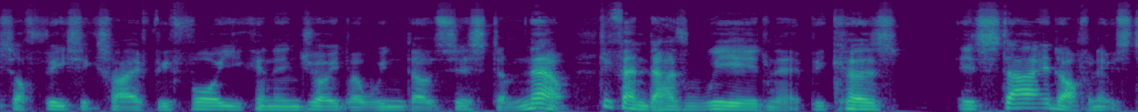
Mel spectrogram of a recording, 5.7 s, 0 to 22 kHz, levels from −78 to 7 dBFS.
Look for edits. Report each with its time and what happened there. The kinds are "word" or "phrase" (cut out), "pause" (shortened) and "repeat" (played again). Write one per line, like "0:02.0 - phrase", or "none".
0:01.7 - phrase
0:03.0 - word
0:03.4 - word
0:03.8 - phrase

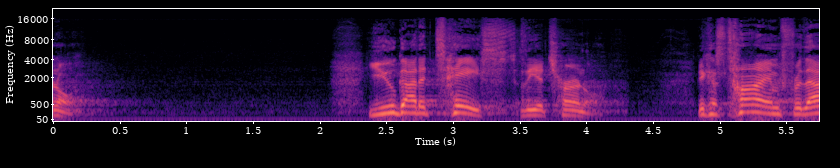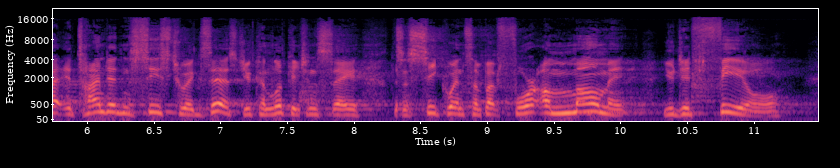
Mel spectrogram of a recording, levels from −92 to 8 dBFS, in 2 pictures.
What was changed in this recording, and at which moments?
0:03.5 - word
0:04.3 - pause
0:07.6 - phrase
0:08.3 - word
0:08.9 - word
0:10.5 - word

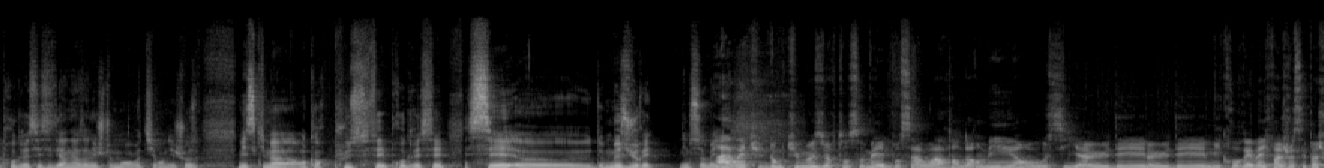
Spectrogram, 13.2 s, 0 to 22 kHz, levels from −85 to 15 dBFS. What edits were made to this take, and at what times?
0:02.3 - pause
0:04.6 - pause
0:09.5 - phrase
0:11.5 - repeat

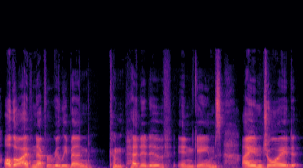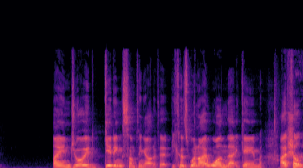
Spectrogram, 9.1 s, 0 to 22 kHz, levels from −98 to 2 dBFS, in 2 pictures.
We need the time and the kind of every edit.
none

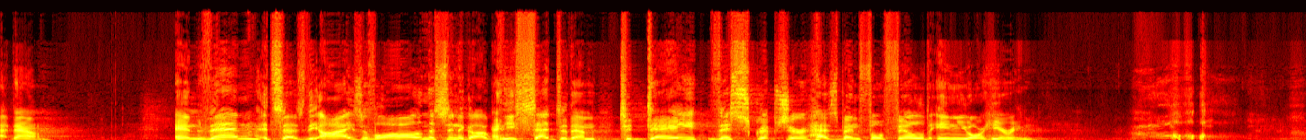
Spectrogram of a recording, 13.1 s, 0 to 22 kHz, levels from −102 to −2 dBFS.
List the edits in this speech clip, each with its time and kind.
0:04.9 - phrase

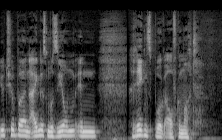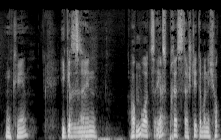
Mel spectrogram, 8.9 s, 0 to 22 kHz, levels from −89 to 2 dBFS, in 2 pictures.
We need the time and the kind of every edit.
0:02.5 - pause
0:05.2 - pause
0:06.9 - pause

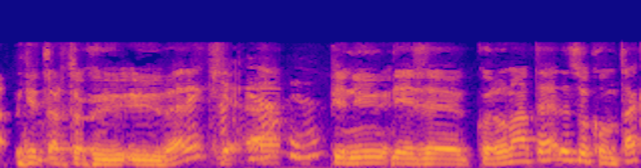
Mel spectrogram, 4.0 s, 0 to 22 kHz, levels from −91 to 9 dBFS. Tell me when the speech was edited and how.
0:02.1 - word
0:02.4 - word

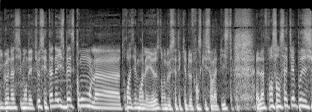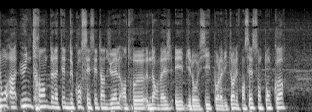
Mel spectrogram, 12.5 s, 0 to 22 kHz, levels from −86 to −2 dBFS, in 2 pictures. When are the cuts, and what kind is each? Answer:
none

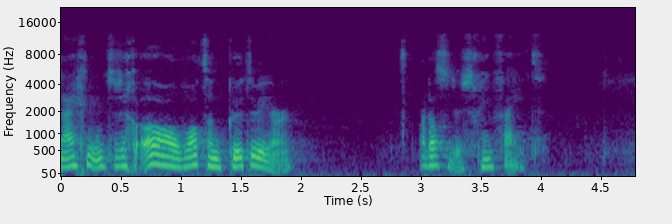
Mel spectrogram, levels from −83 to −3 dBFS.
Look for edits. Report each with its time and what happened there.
none

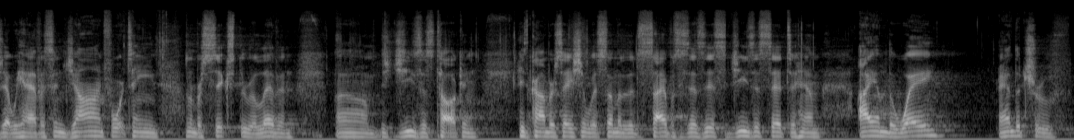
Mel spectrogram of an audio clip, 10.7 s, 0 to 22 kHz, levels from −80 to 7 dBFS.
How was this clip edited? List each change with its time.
0:01.0 - word
0:01.9 - word
0:03.8 - word
0:05.3 - word
0:07.2 - word

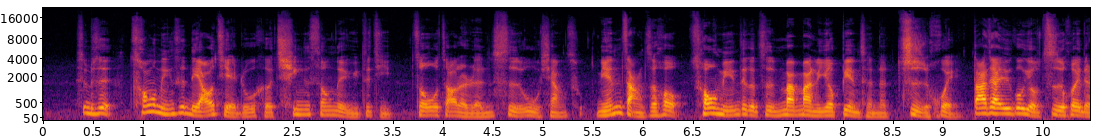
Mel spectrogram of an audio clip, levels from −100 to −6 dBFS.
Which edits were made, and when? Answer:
0:05.4 - pause
0:09.2 - pause

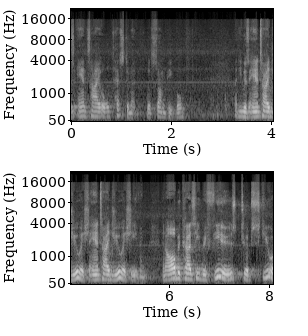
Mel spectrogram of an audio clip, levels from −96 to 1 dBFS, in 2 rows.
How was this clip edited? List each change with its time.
0:04.4 - repeat

